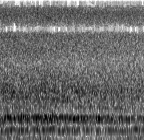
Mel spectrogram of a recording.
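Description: Honeybees fan and swarm at the entrance of a nuc box, making a dense, continuous buzzing drone close by with no voices over it.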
